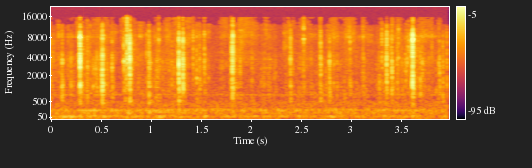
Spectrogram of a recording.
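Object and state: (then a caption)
Plastic computer keyboard being typed on. Fingertips type on a full-size white plastic computer keyboard resting on a wooden desk. Quiet, bright, short key clicks come in an uneven run, a few sharper than the rest, over a faint low hum.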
